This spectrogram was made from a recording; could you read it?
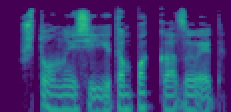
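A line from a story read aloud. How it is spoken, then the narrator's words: Muttered under breath. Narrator (Russian): пробурчал он вполголоса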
